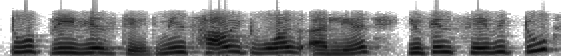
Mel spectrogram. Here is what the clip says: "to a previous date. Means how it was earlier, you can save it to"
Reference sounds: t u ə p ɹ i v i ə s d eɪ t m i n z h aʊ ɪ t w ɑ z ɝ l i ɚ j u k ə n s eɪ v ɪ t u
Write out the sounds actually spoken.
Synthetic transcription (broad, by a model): t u ə p ɹ i v i ə s d eɪ t m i n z h aʊ ɪ t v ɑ z ɝ l i ɚ j u k ə n s eɪ v ɪ t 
